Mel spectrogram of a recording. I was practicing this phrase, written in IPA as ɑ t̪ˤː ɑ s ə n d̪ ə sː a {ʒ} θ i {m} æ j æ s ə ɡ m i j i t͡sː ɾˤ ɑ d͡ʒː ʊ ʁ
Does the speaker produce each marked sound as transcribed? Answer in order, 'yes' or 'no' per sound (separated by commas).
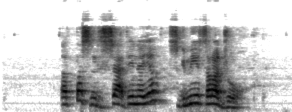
no, no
